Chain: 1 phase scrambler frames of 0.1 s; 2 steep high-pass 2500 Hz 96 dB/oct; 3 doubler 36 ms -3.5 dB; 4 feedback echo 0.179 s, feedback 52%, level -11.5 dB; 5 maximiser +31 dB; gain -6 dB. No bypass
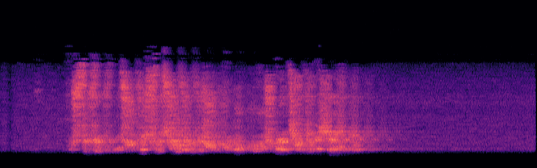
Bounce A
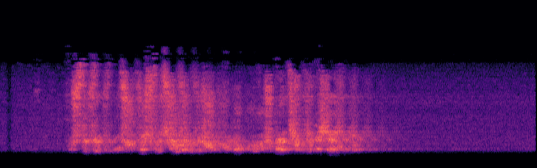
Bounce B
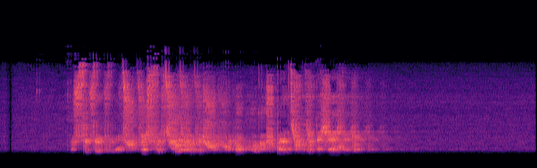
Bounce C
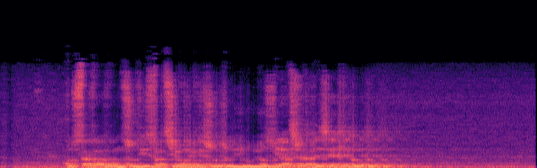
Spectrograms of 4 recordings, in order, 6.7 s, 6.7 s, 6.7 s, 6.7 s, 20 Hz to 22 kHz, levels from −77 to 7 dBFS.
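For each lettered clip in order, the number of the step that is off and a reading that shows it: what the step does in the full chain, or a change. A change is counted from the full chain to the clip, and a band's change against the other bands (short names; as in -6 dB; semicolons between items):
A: 3, momentary loudness spread change -6 LU; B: 1, momentary loudness spread change +1 LU; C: 2, crest factor change -5.0 dB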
